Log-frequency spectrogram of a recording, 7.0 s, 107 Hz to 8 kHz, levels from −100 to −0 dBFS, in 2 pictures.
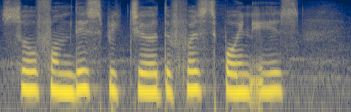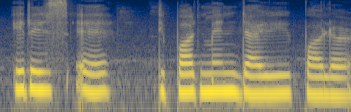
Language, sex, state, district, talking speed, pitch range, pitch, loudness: English, female, Nagaland, Dimapur, 120 wpm, 230-255 Hz, 240 Hz, -12 LUFS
